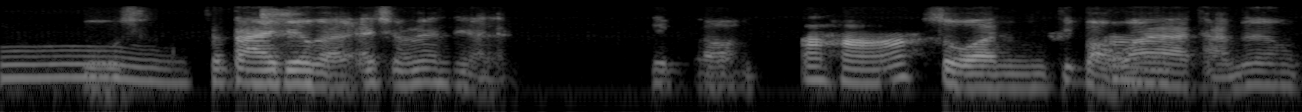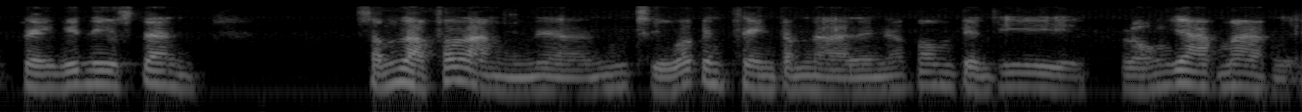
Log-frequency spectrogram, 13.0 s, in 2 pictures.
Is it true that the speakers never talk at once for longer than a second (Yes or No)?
Yes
